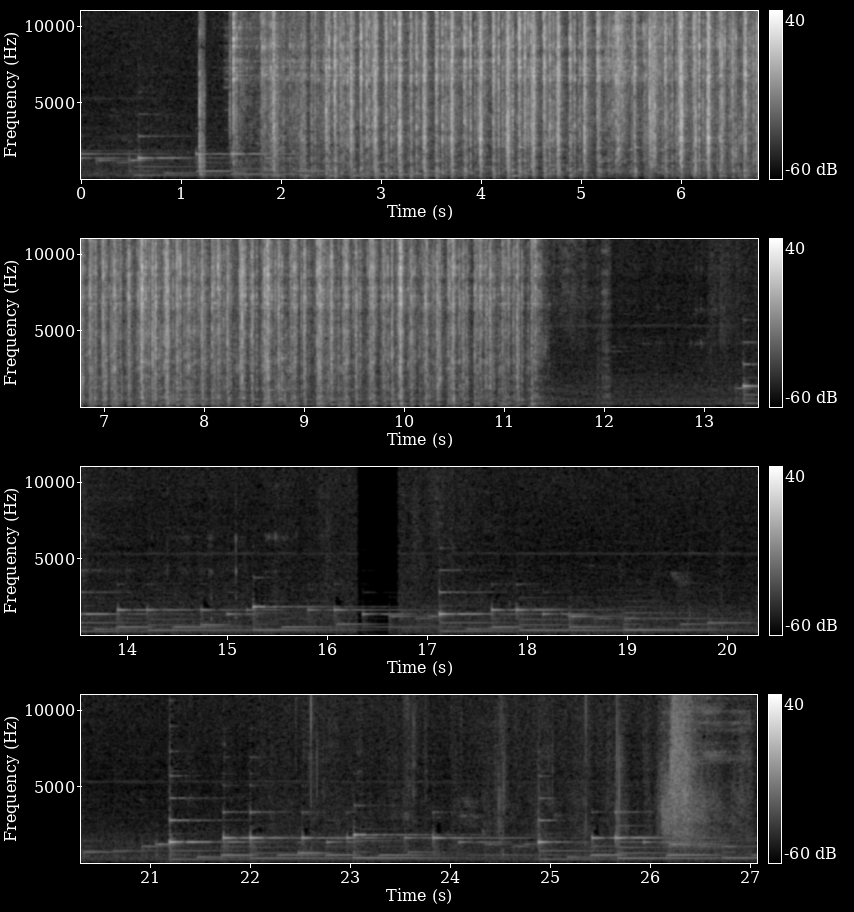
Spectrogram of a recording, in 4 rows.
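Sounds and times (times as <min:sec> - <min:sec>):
whisk clicking against glass bowl: 0:01.5 - 0:11.4.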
